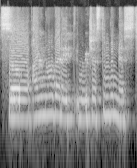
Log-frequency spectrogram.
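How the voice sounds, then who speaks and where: A woman with a Spanish accent speaks fairly slowly in a flat monotone at a medium pitch, with noticeable background noise and audible room echo. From Calistoga, California. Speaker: parent speaking at public comment. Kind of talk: public comment. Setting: public board meeting.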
